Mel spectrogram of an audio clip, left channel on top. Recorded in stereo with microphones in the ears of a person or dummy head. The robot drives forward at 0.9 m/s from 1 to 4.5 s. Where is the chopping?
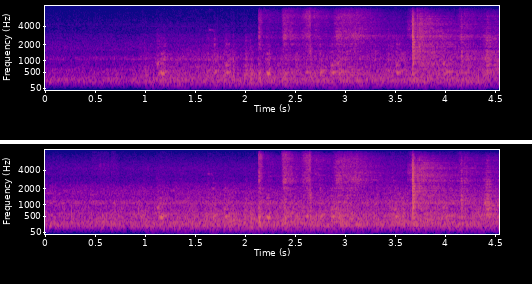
35° right (ahead or behind), 0.8 m; by 4.5 s 10° right (ahead or behind), 3 m.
